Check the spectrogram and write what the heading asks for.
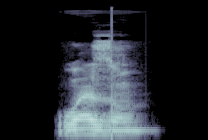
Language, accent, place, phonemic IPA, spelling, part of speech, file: French, France, Lyon, /wa.zɔ̃/, oison, noun, LL-Q150 (fra)-oison.wav
- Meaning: gosling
